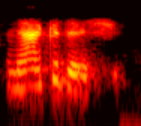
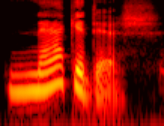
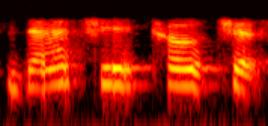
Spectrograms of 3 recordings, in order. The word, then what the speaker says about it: Natchitoches: The name of our city is pronounced Natchitoches. – Natchitoches. – Yes. So many people get it a little bit off. When you look at it, it looks like Natchitoches.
